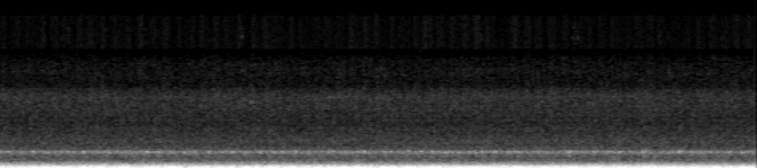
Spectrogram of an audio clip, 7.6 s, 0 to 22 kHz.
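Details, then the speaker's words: 1979 Dodge Little Red Express Mopar V8 with new engine, first test drive, hot idle about 185° and 50 psi oil pressure: faint quick puffing tick on each firing pulse from an exhaust leak at the header gasket. "You can hear a little bit of our exhaust leak over here."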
